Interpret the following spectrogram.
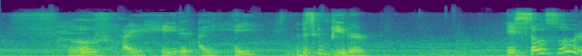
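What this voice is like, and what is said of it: Usual voice. Nothing is said of it.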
